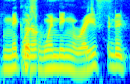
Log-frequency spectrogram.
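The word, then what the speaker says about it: Nicolas Winding Refn: Is when I never say his name right, but it's like Windref. – Oh no, like Nicholas Winding Rafe.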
